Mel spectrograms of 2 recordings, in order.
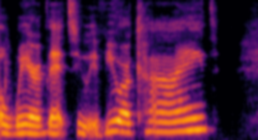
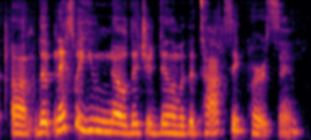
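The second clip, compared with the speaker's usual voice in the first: ordinary talk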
